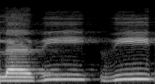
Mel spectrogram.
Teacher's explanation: Adzi dua harakat huruf dzanya ujung lidah dengan ujung gigi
